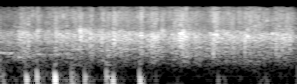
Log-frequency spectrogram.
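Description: A small group claps together, a steady patter of many hands with a few sharper, louder claps standing out near the start, sustained for a few seconds.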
